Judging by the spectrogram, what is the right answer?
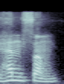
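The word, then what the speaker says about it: handsome: না এই যে শব্দটা হ্যান্ডসাম এখানে ডি টা সাইলেন্ট দেখেন একই বানান কিন্তু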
